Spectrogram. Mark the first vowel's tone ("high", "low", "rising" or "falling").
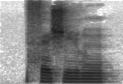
low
